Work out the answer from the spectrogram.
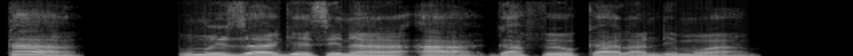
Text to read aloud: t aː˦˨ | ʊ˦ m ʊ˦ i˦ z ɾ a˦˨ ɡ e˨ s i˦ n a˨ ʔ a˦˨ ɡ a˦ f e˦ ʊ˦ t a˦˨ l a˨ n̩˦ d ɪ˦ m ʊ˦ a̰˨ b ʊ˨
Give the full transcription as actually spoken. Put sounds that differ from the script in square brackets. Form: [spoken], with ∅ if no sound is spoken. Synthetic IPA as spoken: t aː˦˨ | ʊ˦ m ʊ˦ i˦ z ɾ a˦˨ ɡ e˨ s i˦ n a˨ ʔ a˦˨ ɡ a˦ f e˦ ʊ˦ [k] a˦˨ l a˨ n̩˦ d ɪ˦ m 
